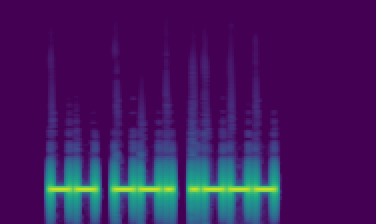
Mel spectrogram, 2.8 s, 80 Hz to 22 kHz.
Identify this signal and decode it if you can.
Morse code, heard as a keyed tone, about 25 wpm, 700 Hz. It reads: MGJ
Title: USA Call Sign Postfixes - 3 Letters 25wpm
